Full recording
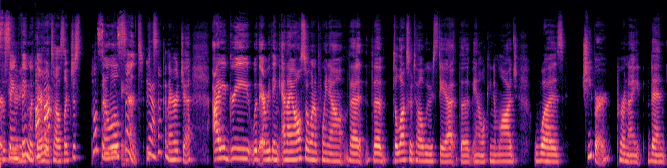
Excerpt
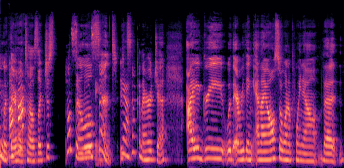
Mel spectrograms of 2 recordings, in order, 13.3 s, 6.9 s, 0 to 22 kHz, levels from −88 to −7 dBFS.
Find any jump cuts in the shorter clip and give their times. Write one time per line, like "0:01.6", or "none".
none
